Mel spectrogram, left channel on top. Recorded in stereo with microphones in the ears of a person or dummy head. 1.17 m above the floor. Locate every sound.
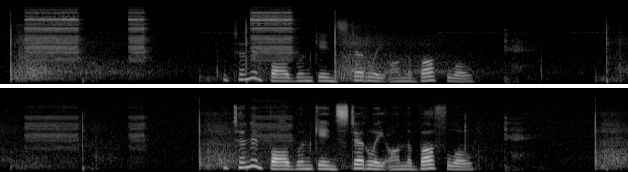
0.2 s a doorbell: 40° left (ahead or behind)
2.2 s a woman speaking: 75° right (ahead or behind)
5.0 s whispering: 15° right (ahead or behind)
